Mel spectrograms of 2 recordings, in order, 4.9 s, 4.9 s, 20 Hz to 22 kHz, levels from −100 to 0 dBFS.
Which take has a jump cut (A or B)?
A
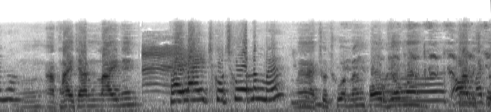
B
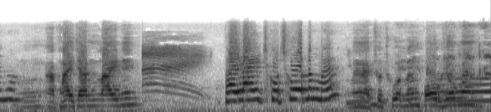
A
